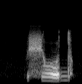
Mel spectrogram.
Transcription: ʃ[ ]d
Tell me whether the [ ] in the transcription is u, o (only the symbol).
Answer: o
